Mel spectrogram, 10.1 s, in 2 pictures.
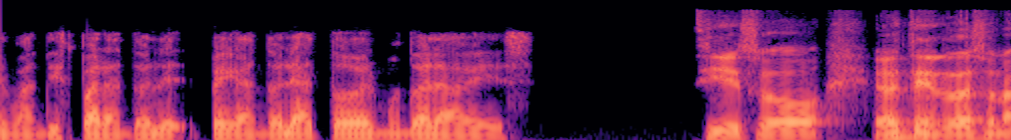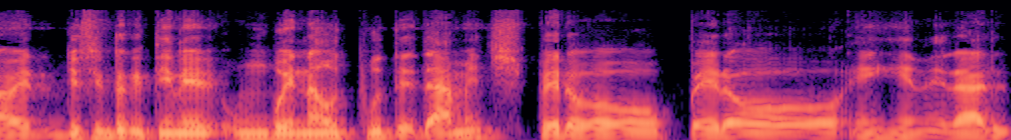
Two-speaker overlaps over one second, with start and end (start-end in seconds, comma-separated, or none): none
